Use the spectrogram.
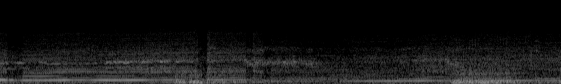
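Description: Renault Sport race car in GT Sport racing, a steady engine drone with tyre noise and a couple of brief scrubbing bursts as it takes corners, fairly quiet and continuous throughout.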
